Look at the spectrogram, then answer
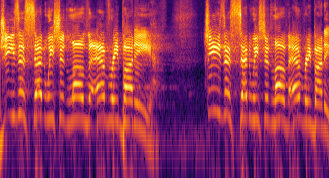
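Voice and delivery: high, loud mock scream at the top of his lungs.

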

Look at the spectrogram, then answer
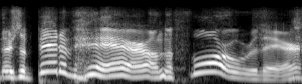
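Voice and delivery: put-on flustered, squeaky sing-song voice, pitched way up. Reading a man's line from a story aloud, in a put-on voice. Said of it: "what the fuck are you doing with this voice?".

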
